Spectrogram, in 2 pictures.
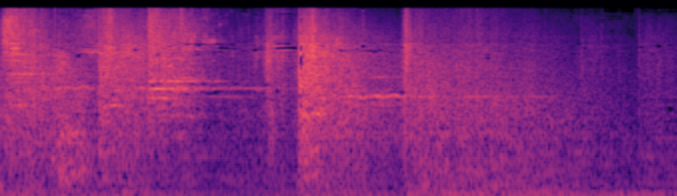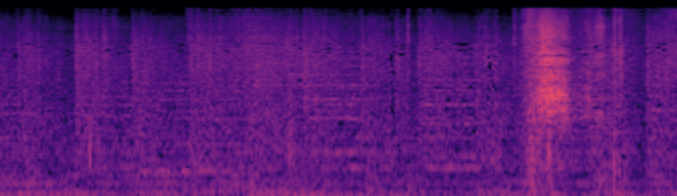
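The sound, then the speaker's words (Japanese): Crashing, shattering rock from a rock-blast magic spell cast at the start of a match: a few loud, explosive bursts of breaking debris over a continuous rumbling, gritty bed that softens midway before another burst near the end. “ロックブラスト。ロックブラスト、ロックブラスト。”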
